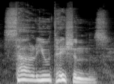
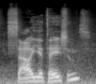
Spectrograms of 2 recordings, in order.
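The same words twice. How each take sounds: First: Salutations stretched out very slowly and a little higher, like a lofty nerd; grandly drawn-out greeting. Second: Mocking question. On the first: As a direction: savour every syllable of Salutations, slow and mock-grand. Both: Shown as a demonstration. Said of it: "only the nerdiest of the nerds ever say salutations".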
